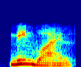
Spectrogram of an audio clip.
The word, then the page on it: meanwhile: Indian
